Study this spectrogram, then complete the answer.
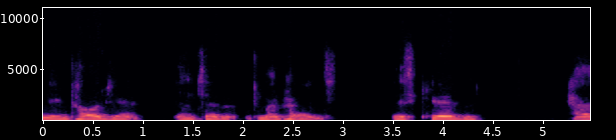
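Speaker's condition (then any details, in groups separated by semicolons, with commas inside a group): Cerebral palsy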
